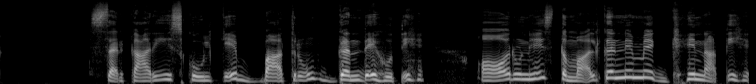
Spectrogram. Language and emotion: Urdu, disgusted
